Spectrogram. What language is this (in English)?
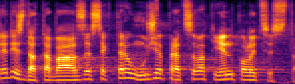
Czech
